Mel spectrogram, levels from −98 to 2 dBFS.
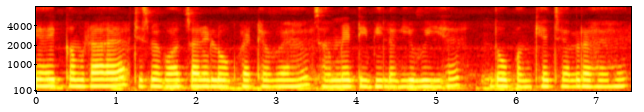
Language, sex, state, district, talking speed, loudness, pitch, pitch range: Hindi, female, Bihar, Darbhanga, 170 wpm, -15 LUFS, 225 Hz, 220-230 Hz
